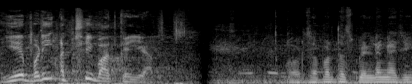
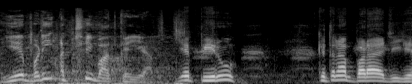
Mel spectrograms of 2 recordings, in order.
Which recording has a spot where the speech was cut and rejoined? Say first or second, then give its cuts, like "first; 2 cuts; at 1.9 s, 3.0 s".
second; 1 cut; at 1.8 s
